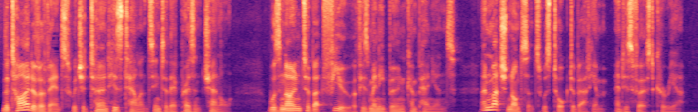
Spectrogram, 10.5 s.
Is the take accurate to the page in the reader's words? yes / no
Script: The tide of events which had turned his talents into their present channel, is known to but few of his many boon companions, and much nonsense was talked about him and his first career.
no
